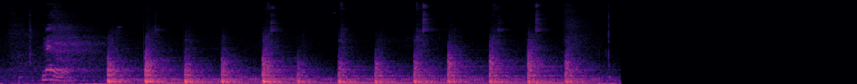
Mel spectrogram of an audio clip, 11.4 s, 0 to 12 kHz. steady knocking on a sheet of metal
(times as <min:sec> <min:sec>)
0:01.4 0:08.3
